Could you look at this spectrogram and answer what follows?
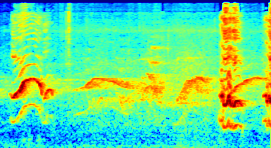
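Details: Pied currawong singing in the rain in Sydney: loud, ringing, slurred whistles that rise and fall, with a softer warbled passage between and a faint hiss of rain.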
